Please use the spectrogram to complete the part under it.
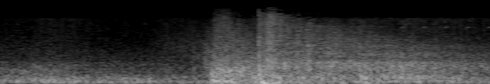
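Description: A gunshot from a weapon drawn by a villain in a Spanish radio drama cracks out as a sudden loud, sharp blast over a steady low rumble. The burst stands out against the quieter background before the noise settles back.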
